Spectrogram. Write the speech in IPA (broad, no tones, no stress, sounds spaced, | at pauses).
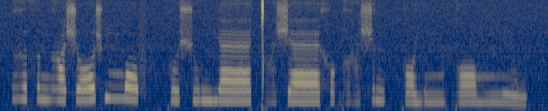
ɣ ə θ ʌ ŋ ɣ ɑ ʃ ɔː ʃ mː ɔː f kː ʊ ʃ u ŋ j æː ǀ ɑ̤ ʃ æː x ɔ ɡ ɣ ɑ̤ ʃ ə ŋ kː ɔ j ɪ mː ə̤ ɡ ɔː mː ɪ w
